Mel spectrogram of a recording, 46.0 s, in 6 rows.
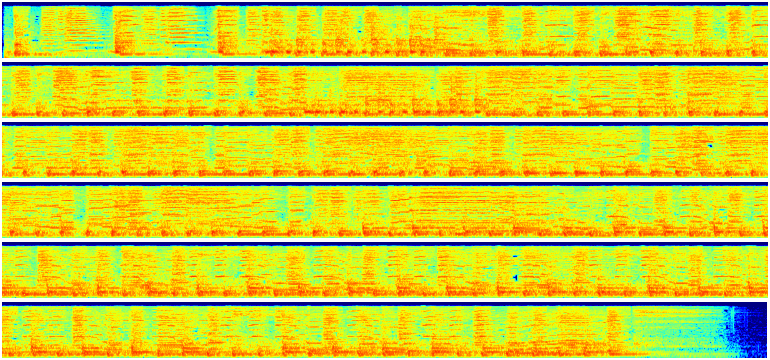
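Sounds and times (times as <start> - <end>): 
bugle playing a call: 0.3 - 44.7.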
